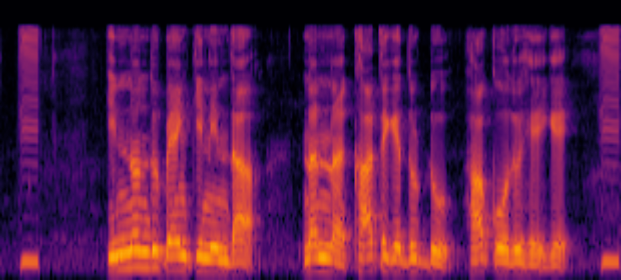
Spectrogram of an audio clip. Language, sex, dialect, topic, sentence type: Kannada, male, Central, banking, question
